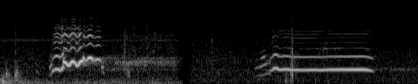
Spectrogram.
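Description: Two mournful loon wails: a short wavering cry, then a long, steady note that slides up and holds for about a second.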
